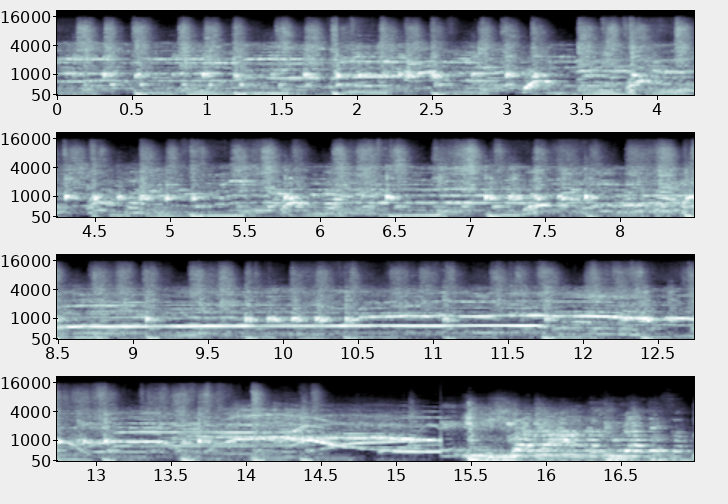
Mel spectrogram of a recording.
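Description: Live cumbia-style hip hop band playing: fast maraca rattling over drums and a pulsing bass, with a melodic line that holds one long note midway and slides in pitch near the end. Just before the end the bass and drums drop out for a moment.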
